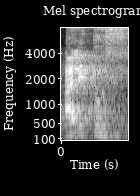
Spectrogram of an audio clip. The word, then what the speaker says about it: Hálitus: Están disponibles para descargar completamente gratis desde SoundCloud, nomás poniendo el nombre del grupo, Alitus, con H al principio y acento en la A, y de inmediato van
